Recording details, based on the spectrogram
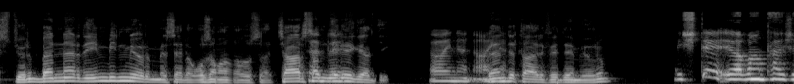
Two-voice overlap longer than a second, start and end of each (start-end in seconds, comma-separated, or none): none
